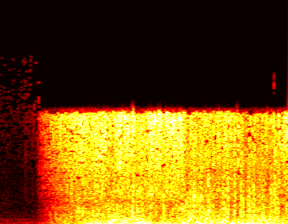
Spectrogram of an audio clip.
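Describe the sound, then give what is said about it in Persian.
Violent tornado winds roar in abruptly after a brief quiet moment, then sustain as a dense, loud, buffeting rumble with heavy microphone distortion, recorded at night by a school surveillance camera in southern Mississippi near the Alabama border. No one speaks. “لحظه طوفان در نزدیکی مرز آلاباما در کامیراهای نظارتی یک مکتب در جنوب میسیسیپی ثبت شده است.”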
